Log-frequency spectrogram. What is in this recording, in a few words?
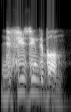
defusing, gendarmerie male; vo; agents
